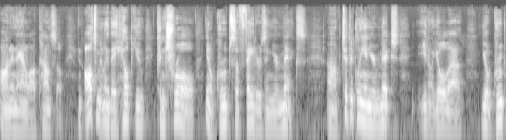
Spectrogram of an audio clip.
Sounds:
Speech

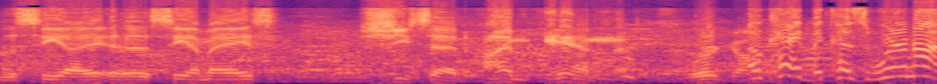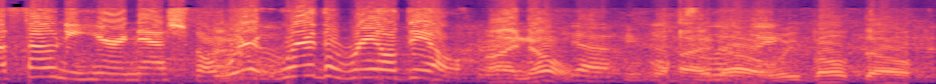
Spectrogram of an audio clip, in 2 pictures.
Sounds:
Speech

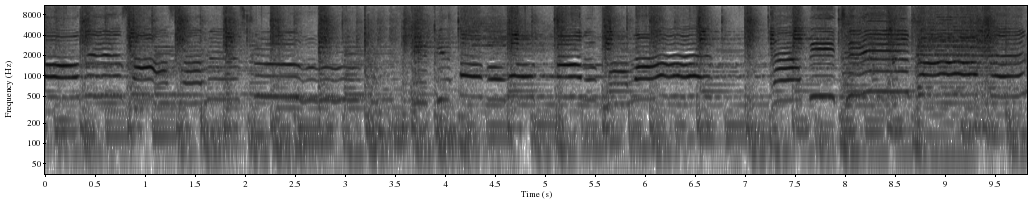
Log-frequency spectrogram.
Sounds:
Music

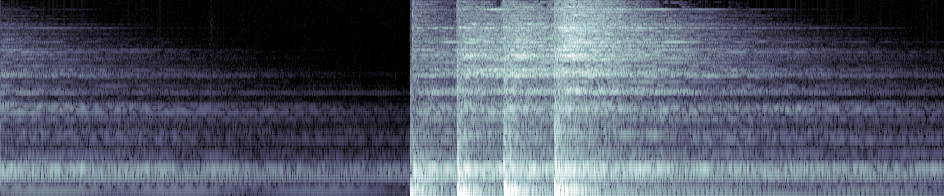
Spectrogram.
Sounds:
Cymbal, playing cymbal

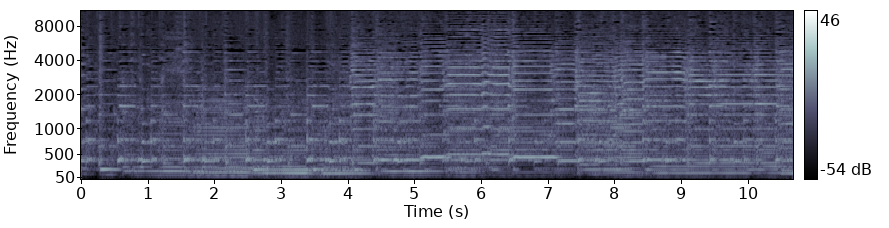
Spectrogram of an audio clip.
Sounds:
Classical music, String section, Music, Violin, Bluegrass, Musical instrument, Bowed string instrument

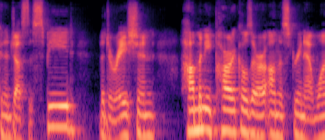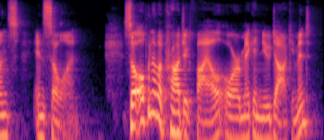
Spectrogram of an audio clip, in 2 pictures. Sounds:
Speech

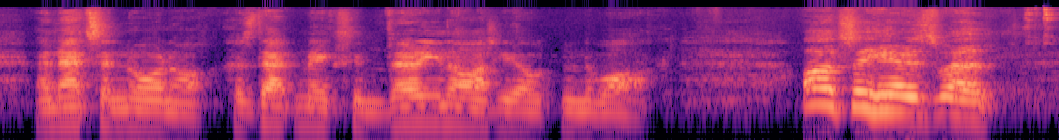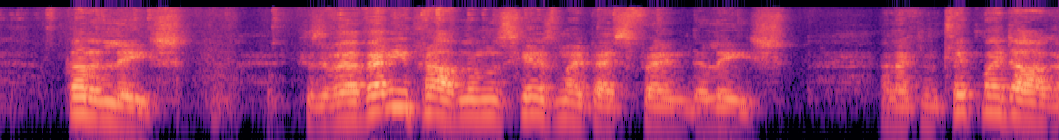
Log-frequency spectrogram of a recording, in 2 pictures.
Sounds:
Speech

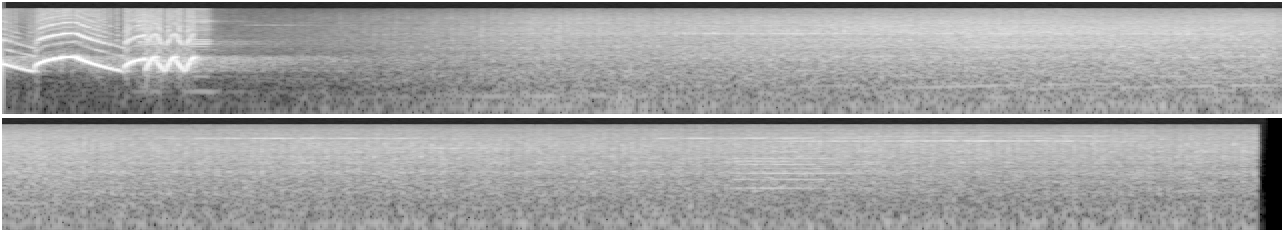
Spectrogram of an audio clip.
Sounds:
Vehicle, Truck

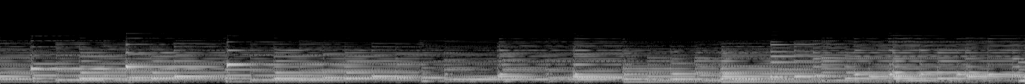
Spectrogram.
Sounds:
Tender music, Music

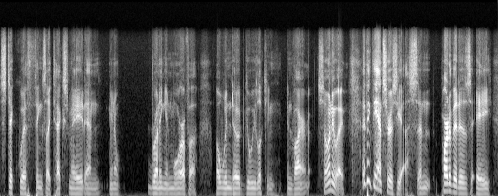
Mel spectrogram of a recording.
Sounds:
Speech

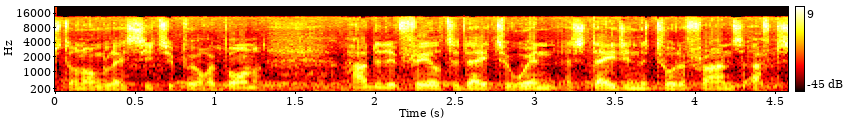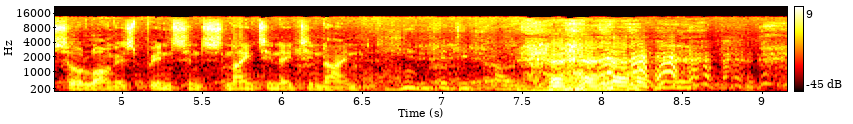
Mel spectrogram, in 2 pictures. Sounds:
inside a large room or hall, Speech

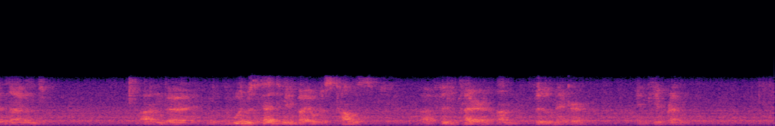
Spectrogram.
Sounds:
Speech

